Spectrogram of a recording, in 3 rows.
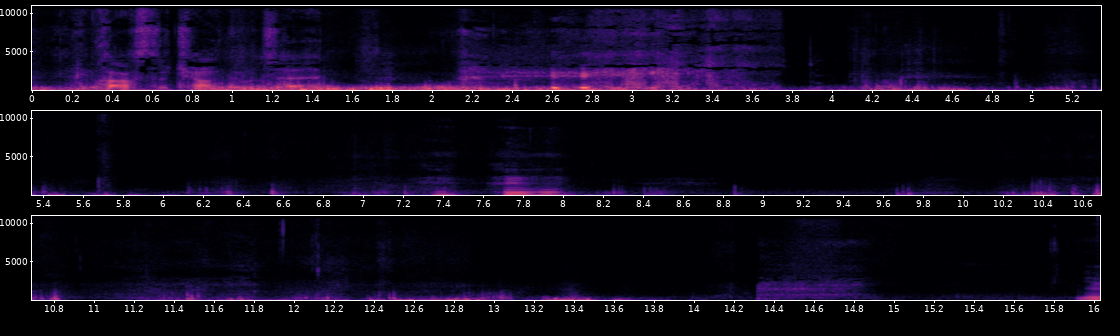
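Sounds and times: person laughing quietly: 0:02.1 - 0:03.9, 0:07.2 - 0:08.3.

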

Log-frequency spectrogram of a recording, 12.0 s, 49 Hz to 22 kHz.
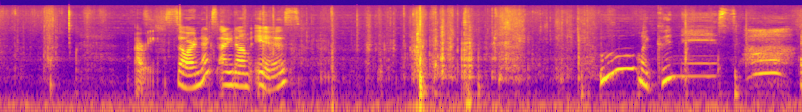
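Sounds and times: packaging crinkling and tearing: 0:04.8 - 0:09.0.

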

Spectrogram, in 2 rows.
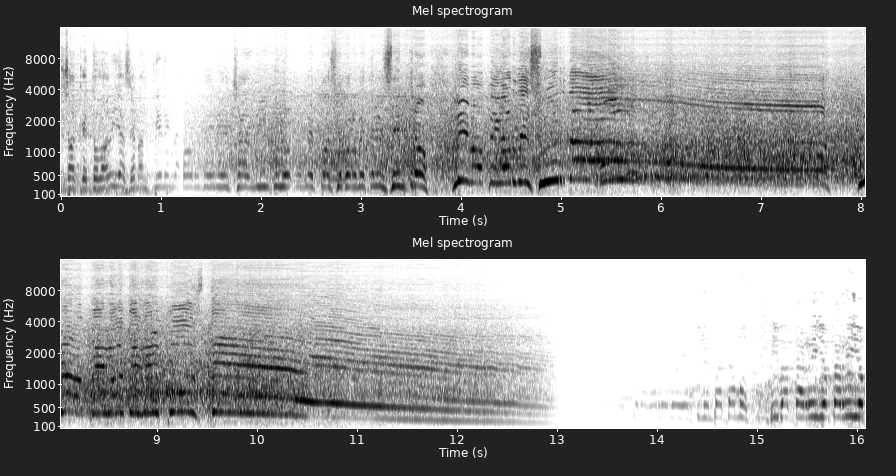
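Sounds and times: stadium crowd noise: 0:00.0 - 0:13.0
commentator's drawn-out shout: 0:01.4 - 0:13.0.

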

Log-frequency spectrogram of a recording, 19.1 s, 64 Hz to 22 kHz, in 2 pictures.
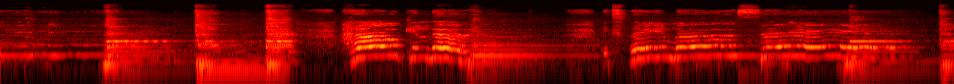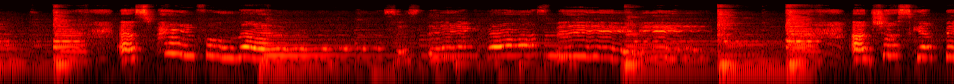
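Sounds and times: woman singing: 0:00.0 - 0:01.6, 0:03.4 - 0:05.1, 0:06.0 - 0:09.2, 0:10.6 - 0:16.8, 0:17.9 - 0:19.0
strummed acoustic guitar: 0:00.0 - 0:03.2, 0:04.3 - 0:06.0, 0:07.3 - 0:18.0.

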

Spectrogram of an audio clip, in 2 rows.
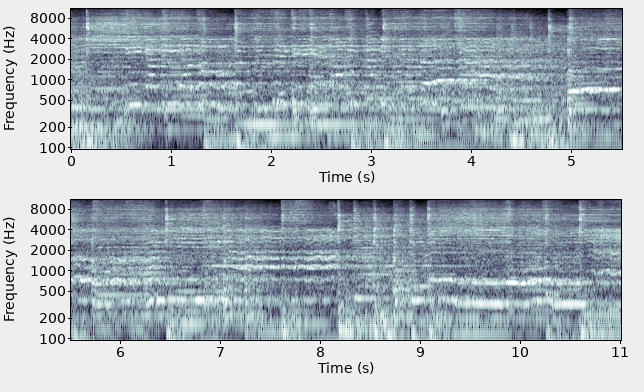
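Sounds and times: live band playing: 0:00.0 - 0:11.0
woman singing: 0:00.1 - 0:11.0.

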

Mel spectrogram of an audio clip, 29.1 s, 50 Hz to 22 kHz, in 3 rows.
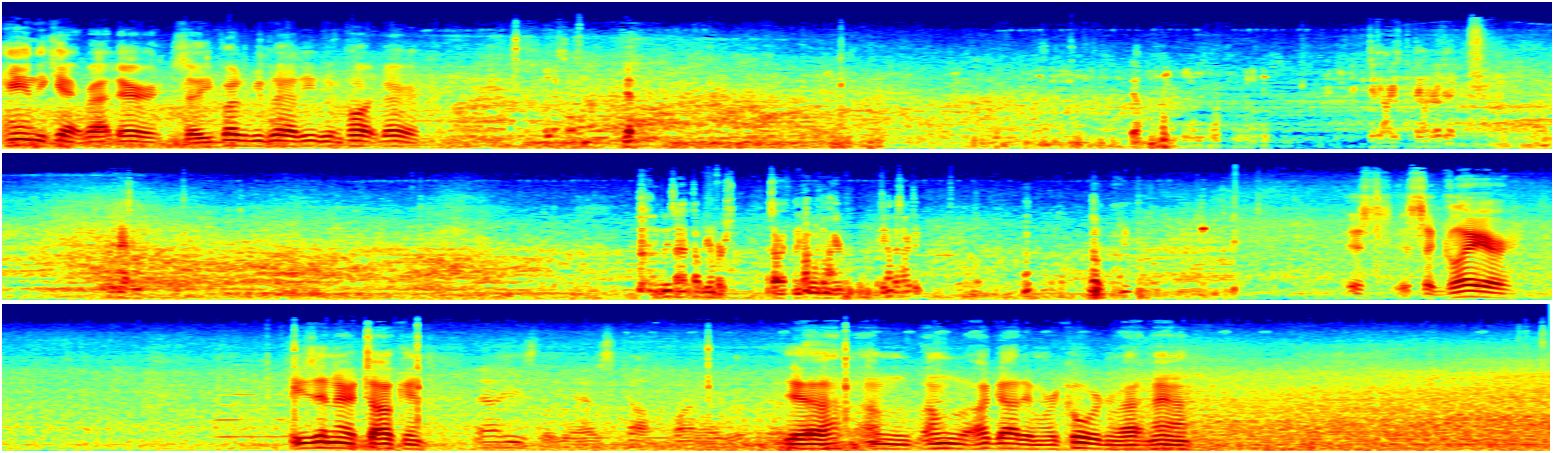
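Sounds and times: roadside vehicle noise: 0:00.0 - 0:29.0.

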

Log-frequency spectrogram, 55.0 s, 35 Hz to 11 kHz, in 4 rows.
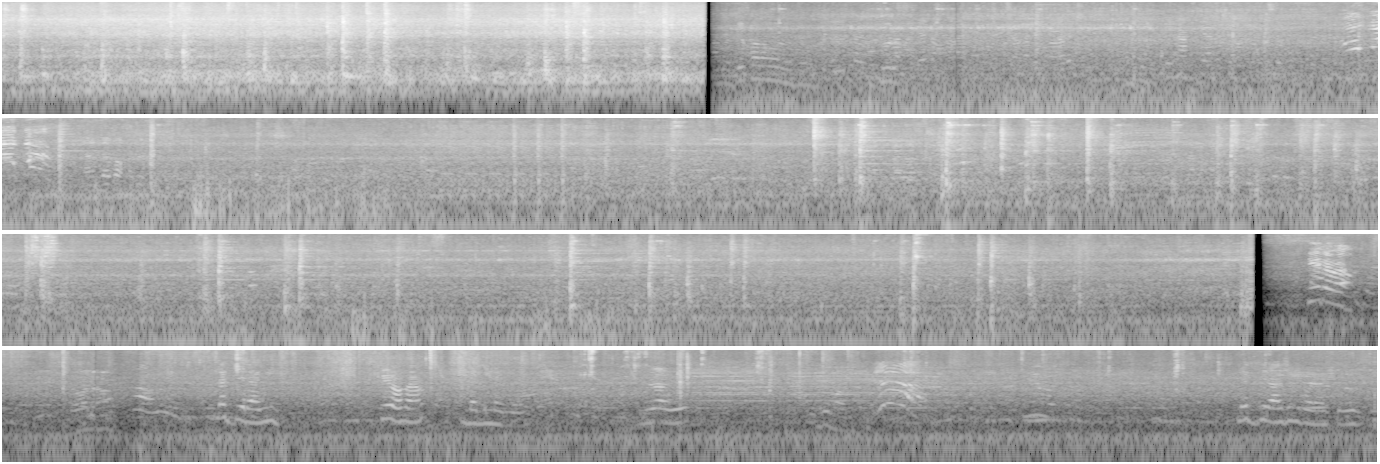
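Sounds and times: train low rumble: 0:00.0 - 0:55.0
wheels clacking over rail joints: 0:18.0 - 0:38.9.

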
